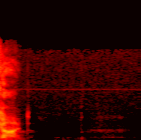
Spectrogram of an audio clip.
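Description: A man's spoken word trailing off breathily in the first moment, then near silence: room tone through a pause in speech.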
